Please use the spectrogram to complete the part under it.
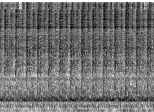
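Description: A sewing machine stitches and back stitches on a garment seam, its motor humming steadily with a fast, even needle rhythm close up for the whole stretch.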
